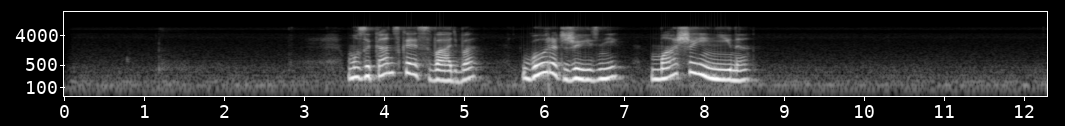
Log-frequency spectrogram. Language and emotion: Russian, positive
